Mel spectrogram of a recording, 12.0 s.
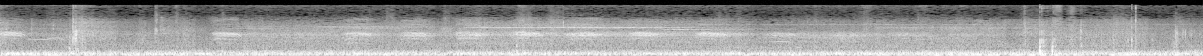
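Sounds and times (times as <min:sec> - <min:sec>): bird calling: 0:00.0 - 0:01.2, 0:02.1 - 0:10.7.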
